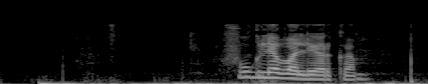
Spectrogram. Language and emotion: Russian, neutral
